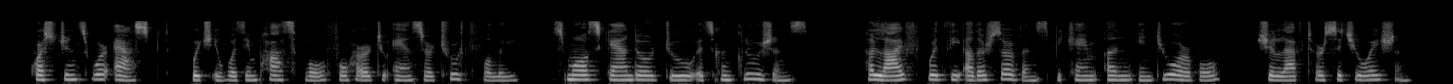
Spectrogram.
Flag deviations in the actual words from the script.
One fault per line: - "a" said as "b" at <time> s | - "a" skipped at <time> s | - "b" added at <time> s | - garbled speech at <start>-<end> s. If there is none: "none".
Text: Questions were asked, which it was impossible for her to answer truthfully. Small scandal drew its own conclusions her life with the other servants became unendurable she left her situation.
- "own" skipped at 7.1 s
